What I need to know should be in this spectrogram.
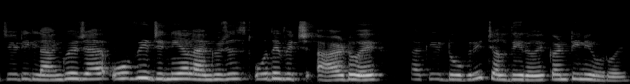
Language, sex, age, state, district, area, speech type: Dogri, female, 30-45, Jammu and Kashmir, Reasi, urban, spontaneous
